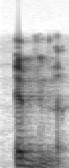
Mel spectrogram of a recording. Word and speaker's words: ابن: ما يعرف بالف الوصل الف الوصل بتكتب وما بتظهرش في النطق وده اضطرارا حتى نتجنب البدء بالساكن على سبيل المثال ابن امراه اعتراض استقرار الحاله التانيه اللي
